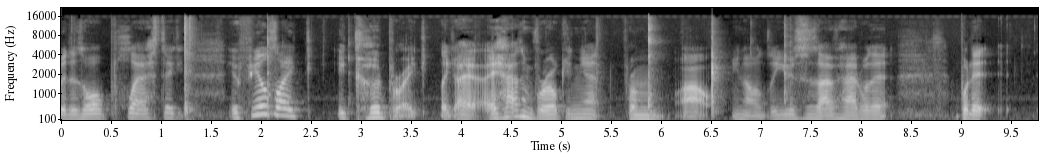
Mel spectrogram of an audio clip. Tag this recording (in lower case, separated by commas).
speech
